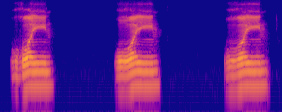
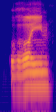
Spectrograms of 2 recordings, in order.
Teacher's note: This letter is from the top of the throat. This is a heavy letter as well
